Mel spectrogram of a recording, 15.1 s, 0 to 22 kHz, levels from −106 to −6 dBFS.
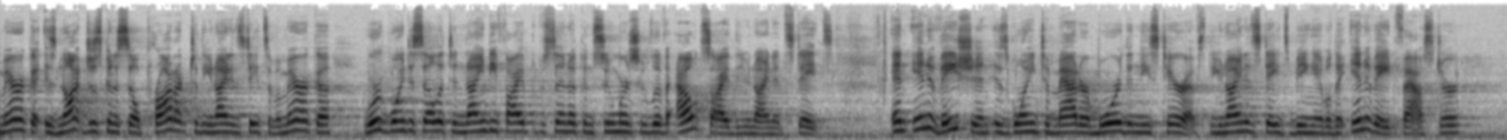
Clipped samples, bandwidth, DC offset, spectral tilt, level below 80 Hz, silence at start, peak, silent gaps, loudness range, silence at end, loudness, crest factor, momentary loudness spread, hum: under 0.1%; 19 kHz; under 0.1%; -3 dB/octave; -60 dBFS; 0 s; -2 dBFS; none; 2 LU; 0.25 s; -19 LUFS; 18 dB; 7 LU; none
